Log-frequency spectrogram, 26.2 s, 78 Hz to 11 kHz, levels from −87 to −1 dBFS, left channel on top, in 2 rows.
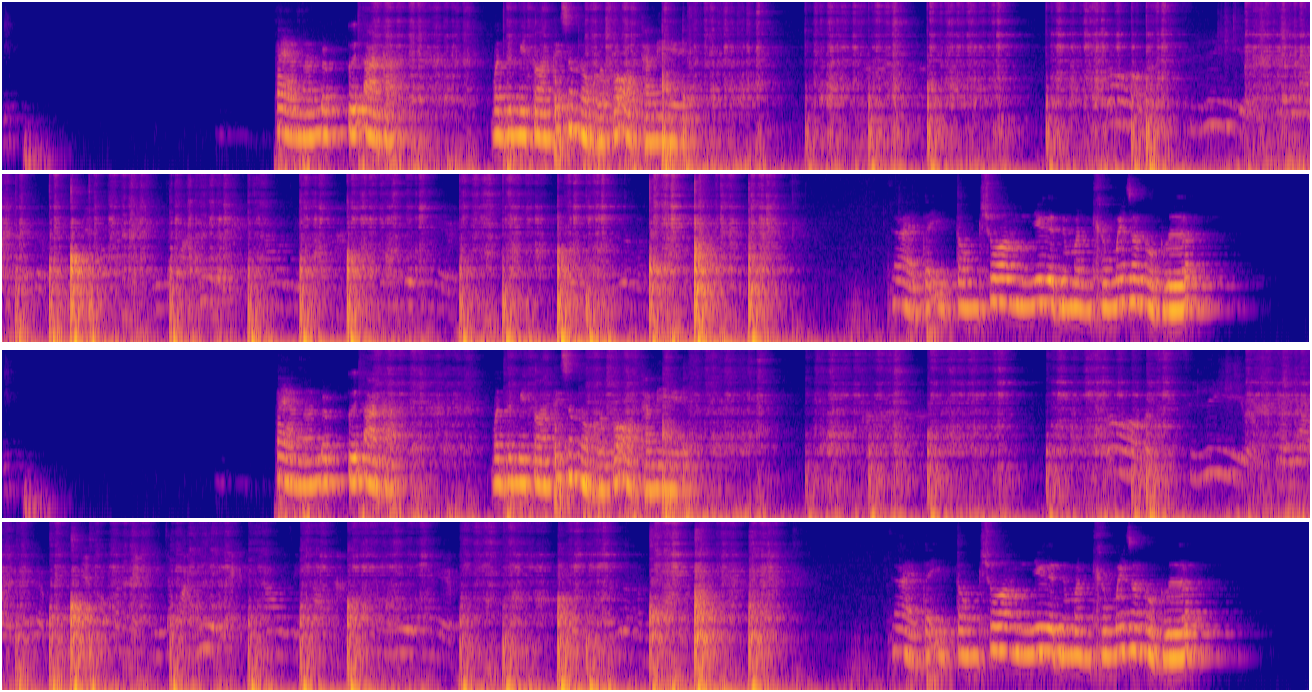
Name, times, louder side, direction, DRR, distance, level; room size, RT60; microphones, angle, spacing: Writing, 2.7-22.3, equal, 65° left, 0.6 m, -28 dB
voice 1, 2.7-4.0 4.9-6.9 22.0-25.0, left 1 dB, 5° left, 1 dB, 0.3 m, -25 dB
voice 2, 8.6-9.5 11.0-11.6 11.9-17.6 18.7-20.0, right 2 dB, 85° right, 1 dB, 0.6 m, -44 dB
3.9 x 2.2 x 2.4 m, 0.83 s
head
